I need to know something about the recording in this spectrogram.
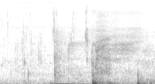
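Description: Quiet sips of banana seltzer, a fizzy drink: a few short slurping mouth sounds with soft breaths in between, the loudest sip landing near the middle.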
